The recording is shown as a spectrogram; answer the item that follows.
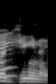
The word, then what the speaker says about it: Regina: Regina. Yeah, Awesome. that's the proper way to say it, girl. Exactly. It's Latin for queen.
